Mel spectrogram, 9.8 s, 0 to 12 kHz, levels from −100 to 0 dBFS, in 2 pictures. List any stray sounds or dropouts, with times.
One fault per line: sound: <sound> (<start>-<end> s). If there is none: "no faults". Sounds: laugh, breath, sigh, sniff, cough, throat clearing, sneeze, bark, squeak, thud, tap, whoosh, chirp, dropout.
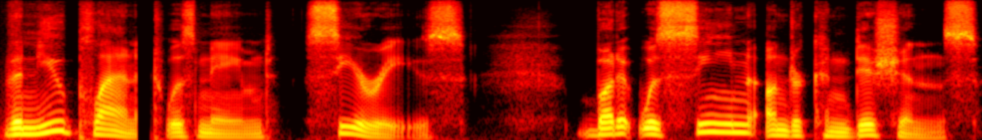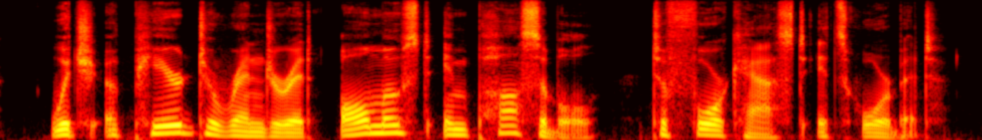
sound: dropout (0.7-0.8 s)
